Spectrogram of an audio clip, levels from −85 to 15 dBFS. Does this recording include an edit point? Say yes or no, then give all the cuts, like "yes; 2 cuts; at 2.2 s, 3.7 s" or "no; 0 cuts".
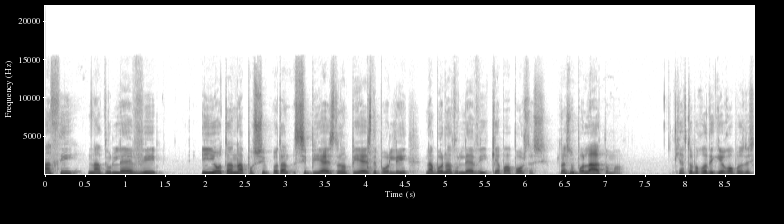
no; 0 cuts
